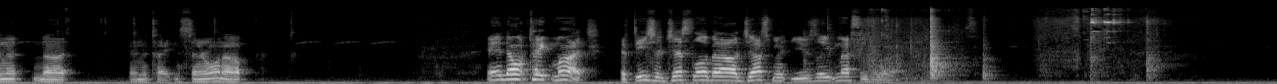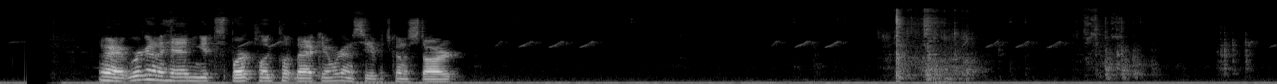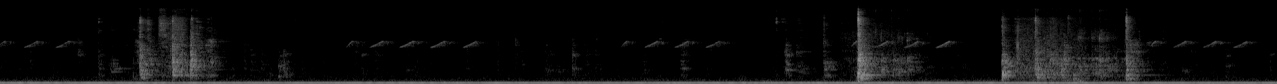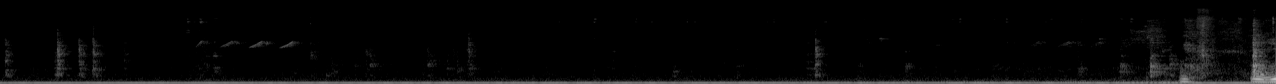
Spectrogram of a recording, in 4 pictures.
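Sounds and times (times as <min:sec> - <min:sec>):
bird chirping: 0:02.6 - 0:04.6, 0:12.0 - 0:13.1, 0:17.3 - 0:19.3, 0:20.4 - 0:21.5, 0:22.5 - 0:23.7, 0:25.1 - 0:26.9, 0:27.7 - 0:35.3, 0:36.9 - 0:38.4, 0:39.6 - 0:42.5, 0:43.7 - 0:51.0
metal hand tools clanking: 0:06.3 - 0:10.0, 0:10.7 - 0:11.8, 0:46.3 - 0:51.0.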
